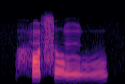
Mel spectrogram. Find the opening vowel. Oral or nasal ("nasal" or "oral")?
nasal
